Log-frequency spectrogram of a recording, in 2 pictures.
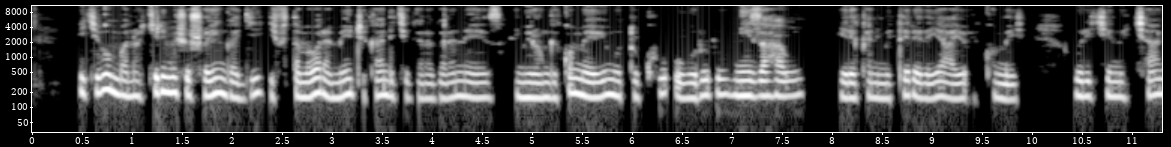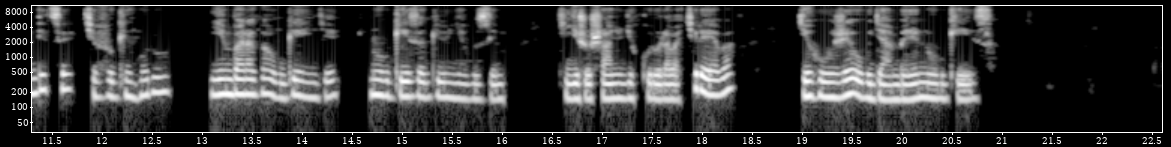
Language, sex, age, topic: Kinyarwanda, female, 18-24, education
